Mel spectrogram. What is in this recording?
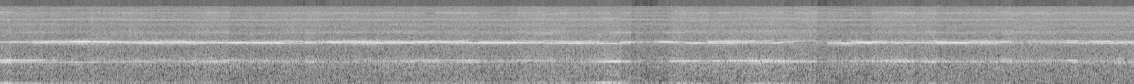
Made by importing misc files into audacity as raw data.
insanity, ouch, waow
